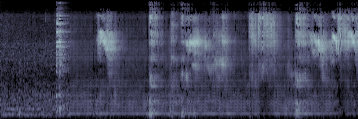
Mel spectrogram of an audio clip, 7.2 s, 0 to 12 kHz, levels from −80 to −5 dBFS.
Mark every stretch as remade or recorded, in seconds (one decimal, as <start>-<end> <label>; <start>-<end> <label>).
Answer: 0.0-1.4 recorded; 1.4-7.2 remade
